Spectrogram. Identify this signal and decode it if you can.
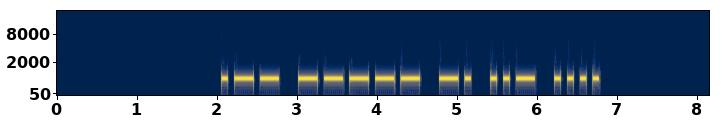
Morse code, heard as a keyed tone, about 15 wpm, 700 Hz. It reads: W0NUH
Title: USA Call Signs - 5 Characters - Repeated 2x - 15wpm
